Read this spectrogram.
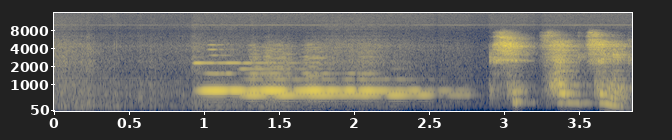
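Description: An elevator chime rings on arrival.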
